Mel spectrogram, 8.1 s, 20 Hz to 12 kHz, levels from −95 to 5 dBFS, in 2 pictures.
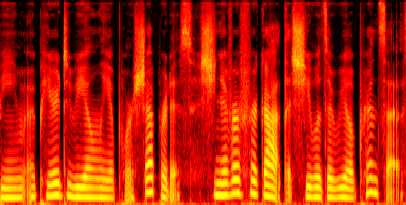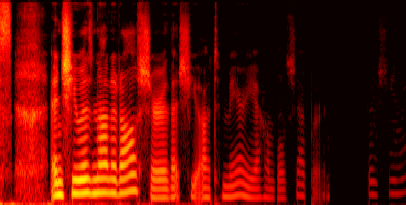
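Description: From 4.22 s to the end at 8.13 s, the speech fade-out shows truncation distortion. The gain stage, which fits a 12-bit path without dither, steps the waveform into coarse squares, worst from 6.35 s, where it turns gritty. Spectrograms show broadband hash bursts.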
